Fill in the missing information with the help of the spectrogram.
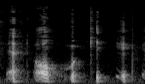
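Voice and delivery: words dissolving into chuckles; amused laughing. Real, not acted. Preacher joking about getting caught at home, laughing. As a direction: finish the line through a laugh. Laughs at own punishment story.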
